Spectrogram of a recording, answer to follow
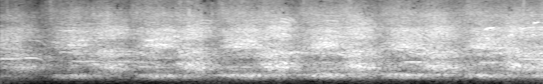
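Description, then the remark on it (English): A big crowd at a UFC fight roars and cheers without pause, a dense, loud wall of voices that swells in waves, with no single speaker standing out. “The crowd is here for you.”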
